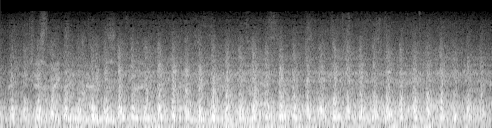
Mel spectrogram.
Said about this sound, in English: And so, fully serviced, the train started its return journey to London. The train picked up passengers at Sherborne and then Salisbury on its way to Waterloo.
